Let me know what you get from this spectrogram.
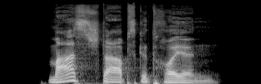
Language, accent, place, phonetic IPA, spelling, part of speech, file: German, Germany, Berlin, [ˈmaːsʃtaːpsɡəˌtʁɔɪ̯ən], maßstabsgetreuen, adjective, De-maßstabsgetreuen.ogg
- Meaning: inflection of maßstabsgetreu: 1. strong genitive masculine/neuter singular 2. weak/mixed genitive/dative all-gender singular 3. strong/weak/mixed accusative masculine singular 4. strong dative plural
